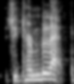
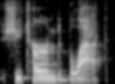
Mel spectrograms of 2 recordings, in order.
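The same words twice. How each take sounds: First: It is said in a childish baby voice. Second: It is said in a normal adult voice.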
